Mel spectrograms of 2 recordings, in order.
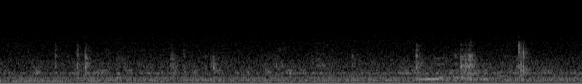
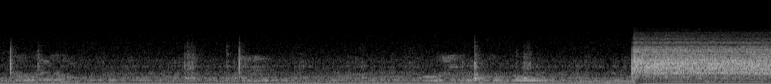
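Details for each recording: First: Homemade Geiger counter built from an internet schematic, on first power-up at 15 V. Scattered sharp ticks come at irregular gaps of roughly one a second over a faint steady hum. Counts are infrequent and temperamental, but the counter is detecting normally. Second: Homemade Geiger counter built from an internet schematic. After the tube voltage is turned up, irregular clicks of about four per second give way to a loud continuous hiss. The tube appears to be saturating, suspected but not confirmed.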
